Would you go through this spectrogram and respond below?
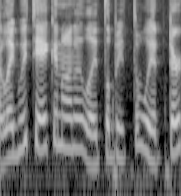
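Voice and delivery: soft put-on Norwegian accent. Host bragging about doing accents, in a Norwegian accent. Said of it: "I could get the Norwegian accent going in there".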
